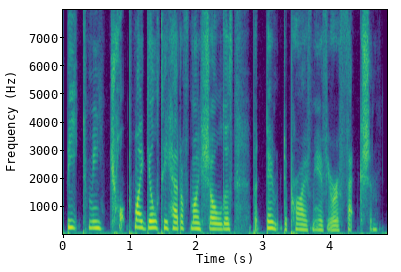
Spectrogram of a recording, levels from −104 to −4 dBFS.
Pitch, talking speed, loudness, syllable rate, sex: 205 Hz, 195 wpm, -20 LUFS, 5.2 syllables/s, female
